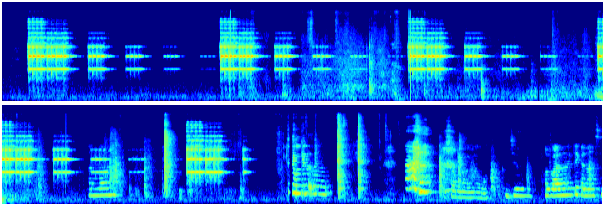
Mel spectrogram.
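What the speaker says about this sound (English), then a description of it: "Alarm, guys, only alarm." A phone alarm rings in four repeated bursts of bright electronic tones, evenly spaced and fairly loud, followed by a person talking.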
